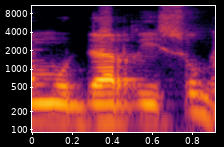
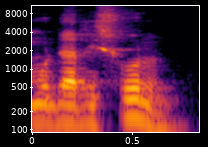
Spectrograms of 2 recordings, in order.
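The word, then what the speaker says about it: المدرس: Kenapa jenengan bacanya mudarisu enggak mudarisun? Karena ada alif lam.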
